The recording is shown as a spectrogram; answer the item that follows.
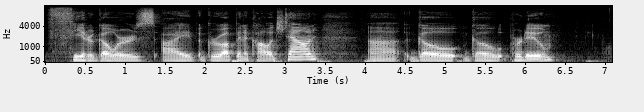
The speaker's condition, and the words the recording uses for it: Stuttering. When I can still stutter more, but have it be just embodied and free and not struggled and not have it be tension filled.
